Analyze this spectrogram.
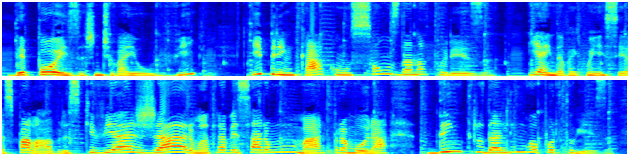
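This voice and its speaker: High-voiced Brazilian woman, fireside-style storytelling. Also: measured pace. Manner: playful, expressive, inviting. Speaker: children's storyteller and host. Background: music.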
